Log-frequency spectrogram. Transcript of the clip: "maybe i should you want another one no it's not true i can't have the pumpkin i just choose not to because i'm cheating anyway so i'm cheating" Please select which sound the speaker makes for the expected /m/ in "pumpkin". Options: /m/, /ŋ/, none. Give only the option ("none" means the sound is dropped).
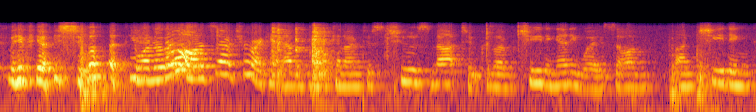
none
